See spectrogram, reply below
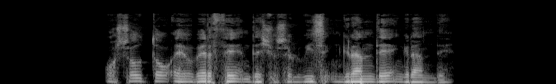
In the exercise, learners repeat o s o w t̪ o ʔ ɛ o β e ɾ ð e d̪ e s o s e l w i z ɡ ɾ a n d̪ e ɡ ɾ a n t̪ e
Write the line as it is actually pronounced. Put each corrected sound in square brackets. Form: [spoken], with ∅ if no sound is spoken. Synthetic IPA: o s o w t̪ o ʔ ɛ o β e ɾ [θ] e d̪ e [ʃ] o s e l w i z ɡ ɾ a n d̪ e ɡ ɾ a n [d̪] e

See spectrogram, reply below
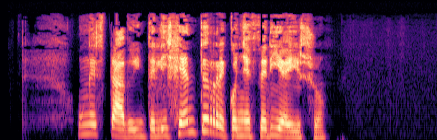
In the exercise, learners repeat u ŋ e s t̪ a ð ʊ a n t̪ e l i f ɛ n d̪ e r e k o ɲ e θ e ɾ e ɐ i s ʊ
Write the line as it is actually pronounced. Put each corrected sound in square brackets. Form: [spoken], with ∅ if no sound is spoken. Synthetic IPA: u ŋ e s t̪ a ð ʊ [i] n t̪ e l i [ʃ] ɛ n [t̪] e r e k o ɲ e θ e ɾ [i] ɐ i s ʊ

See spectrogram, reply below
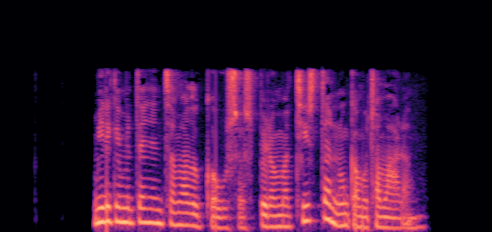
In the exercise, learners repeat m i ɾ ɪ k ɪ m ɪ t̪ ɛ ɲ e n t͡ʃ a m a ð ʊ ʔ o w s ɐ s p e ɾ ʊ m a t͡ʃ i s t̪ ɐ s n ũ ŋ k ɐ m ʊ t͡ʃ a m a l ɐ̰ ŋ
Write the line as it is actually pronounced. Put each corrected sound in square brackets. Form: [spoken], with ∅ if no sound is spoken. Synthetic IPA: m i ɾ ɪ k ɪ m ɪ t̪ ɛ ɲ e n t͡ʃ a m a ð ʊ [k] o w s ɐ s p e ɾ ʊ m a t͡ʃ i s t̪ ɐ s n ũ ŋ k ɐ m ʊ t͡ʃ a m a [ɾ] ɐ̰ ŋ

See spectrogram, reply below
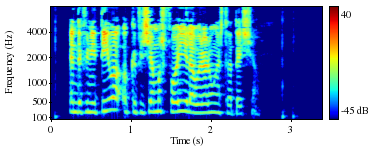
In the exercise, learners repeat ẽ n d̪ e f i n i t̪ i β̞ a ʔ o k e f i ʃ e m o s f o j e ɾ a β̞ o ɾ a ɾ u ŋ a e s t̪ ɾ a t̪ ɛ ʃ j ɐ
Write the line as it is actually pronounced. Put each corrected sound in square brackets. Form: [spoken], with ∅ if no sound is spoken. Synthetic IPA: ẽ n d̪ e f i n i t̪ i β̞ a ʔ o k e f i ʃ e m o s f o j e [l] a β̞ o ɾ a ɾ u ŋ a e s t̪ ɾ a t̪ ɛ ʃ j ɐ

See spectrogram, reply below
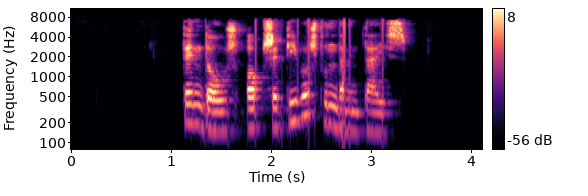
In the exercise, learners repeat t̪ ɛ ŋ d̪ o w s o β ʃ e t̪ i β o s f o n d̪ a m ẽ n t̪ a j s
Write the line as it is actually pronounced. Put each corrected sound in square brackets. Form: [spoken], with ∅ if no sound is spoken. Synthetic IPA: t̪ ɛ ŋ d̪ o w s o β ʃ e t̪ i β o s f [u] n d̪ a m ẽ n t̪ a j s

